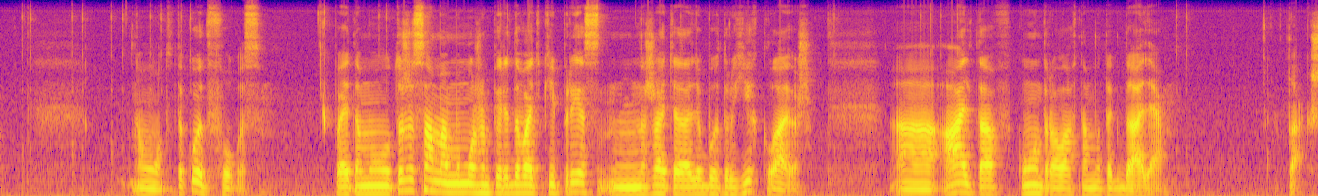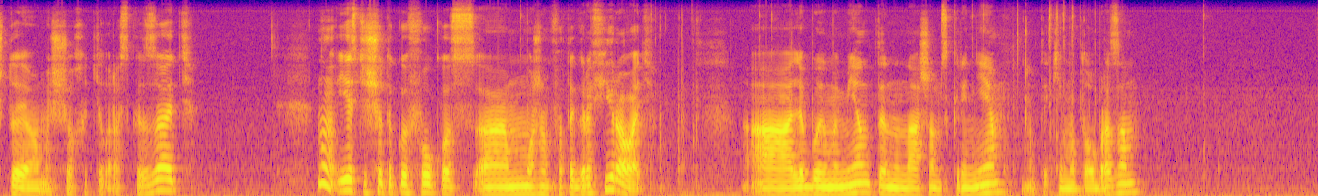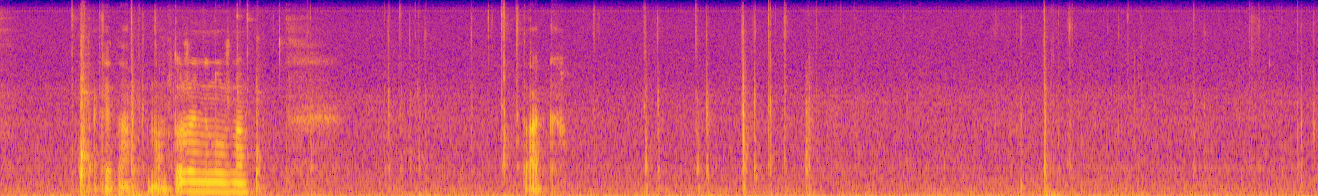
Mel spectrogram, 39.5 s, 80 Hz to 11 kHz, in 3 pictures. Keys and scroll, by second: 20.5 ctrl+c, 24.7 ctrl+v, 28.2 ctrl+/, 37.3 ctrl+/.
